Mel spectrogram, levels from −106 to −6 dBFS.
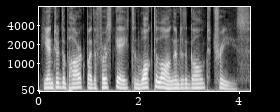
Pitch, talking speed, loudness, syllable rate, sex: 140 Hz, 215 wpm, -17 LUFS, 4.8 syllables/s, male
